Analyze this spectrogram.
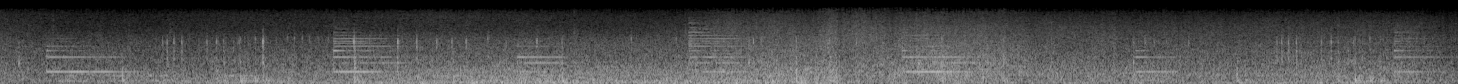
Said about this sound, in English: The bell means that the Argus Sea has sailed into port, and we've got a couple of questions.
